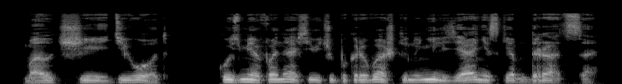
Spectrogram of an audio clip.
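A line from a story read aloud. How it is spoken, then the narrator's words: Inarticulate growl. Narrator (Russian): Первый нечленораздельно зарычал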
